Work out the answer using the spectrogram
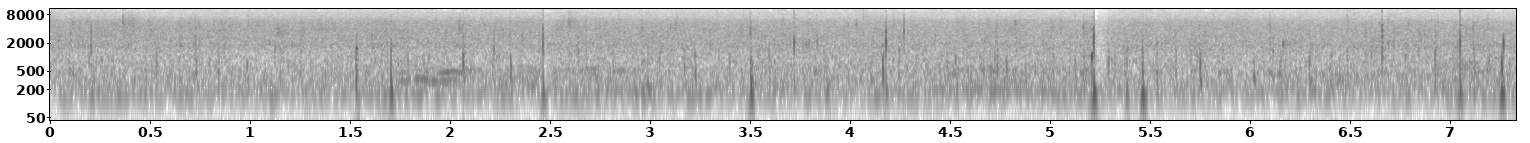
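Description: Steady rain falling, a constant hiss with individual drops hitting nearby surfaces as irregular sharp ticks, the loudest about five seconds in.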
